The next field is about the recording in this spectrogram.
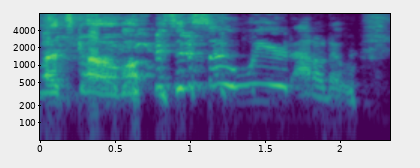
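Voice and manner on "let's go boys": insanely angry, intense voice, pitched up. Showing how the speaker talks once the skates go on; super angry voice. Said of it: "I just start talking like this".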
